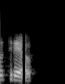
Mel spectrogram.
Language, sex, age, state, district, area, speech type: Sanskrit, female, 60+, Karnataka, Mysore, urban, conversation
